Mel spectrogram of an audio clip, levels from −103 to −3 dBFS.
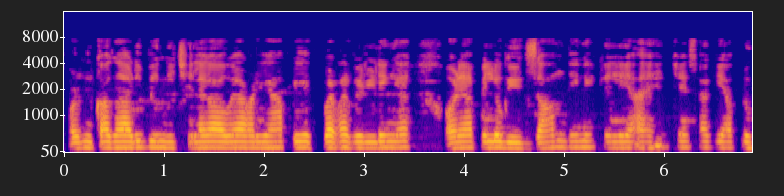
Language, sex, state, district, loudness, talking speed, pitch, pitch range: Hindi, male, Bihar, Muzaffarpur, -23 LUFS, 260 wpm, 155 Hz, 155-160 Hz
